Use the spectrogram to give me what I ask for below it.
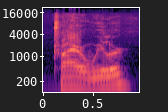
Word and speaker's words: Trierweiler: How do you pronounce her name? Trierweiler.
